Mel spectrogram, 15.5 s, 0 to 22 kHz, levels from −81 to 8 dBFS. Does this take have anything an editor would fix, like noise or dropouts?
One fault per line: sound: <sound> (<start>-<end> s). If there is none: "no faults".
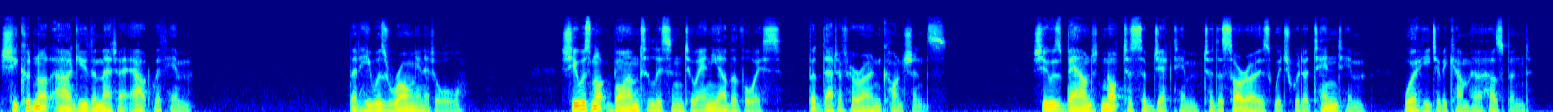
no faults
